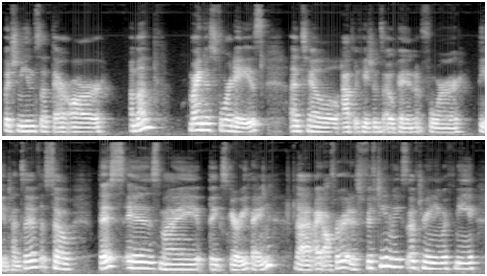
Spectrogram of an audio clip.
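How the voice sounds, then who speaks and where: This casual solo podcast monologue comes from a young woman, a podcast host and contortion coach, who is still congested from a recent illness. She speaks slowly yet animatedly, with a low pitch, a darkish tone and plenty of fillers, recorded in an echoey room.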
